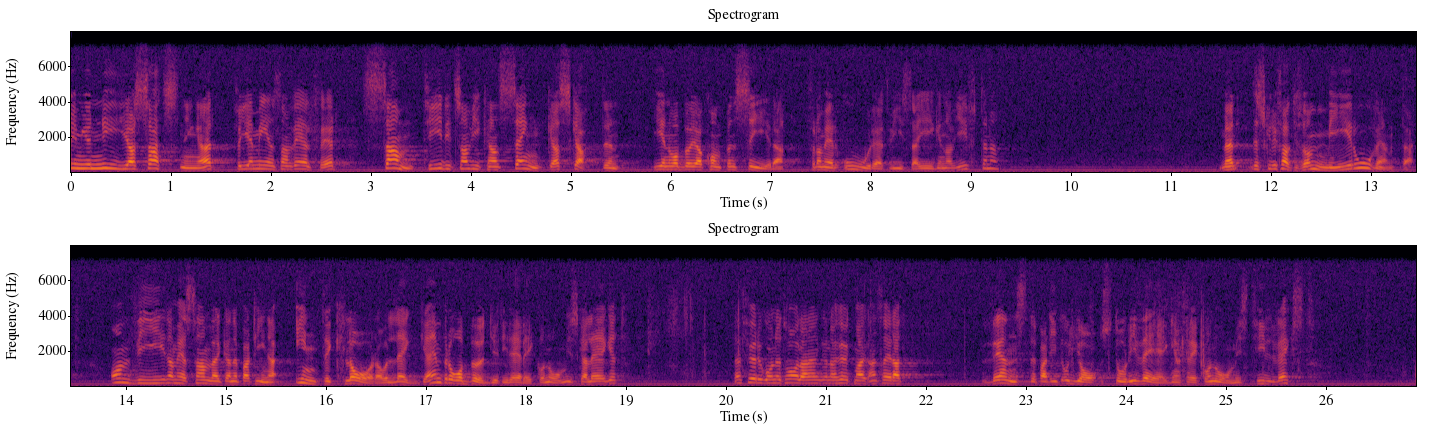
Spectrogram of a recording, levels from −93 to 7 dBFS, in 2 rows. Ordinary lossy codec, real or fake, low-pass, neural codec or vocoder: none; real; 7.2 kHz; none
